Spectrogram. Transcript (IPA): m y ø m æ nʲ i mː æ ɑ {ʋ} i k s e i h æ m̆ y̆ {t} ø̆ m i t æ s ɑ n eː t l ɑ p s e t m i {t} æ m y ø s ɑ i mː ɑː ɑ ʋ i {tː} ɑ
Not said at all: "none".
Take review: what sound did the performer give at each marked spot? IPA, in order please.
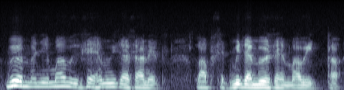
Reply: ʋ, none, t, tː

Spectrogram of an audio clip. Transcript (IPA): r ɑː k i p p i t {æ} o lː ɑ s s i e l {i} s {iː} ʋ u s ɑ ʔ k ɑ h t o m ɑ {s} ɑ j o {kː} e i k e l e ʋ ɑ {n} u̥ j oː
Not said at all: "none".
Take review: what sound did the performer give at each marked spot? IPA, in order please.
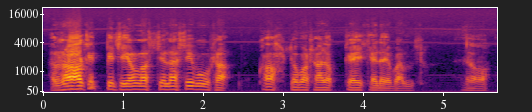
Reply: i, æ, i, s, kː, nː

